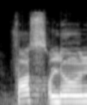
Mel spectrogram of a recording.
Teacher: صاد موٹا کر کے اور سیٹی کی آواز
